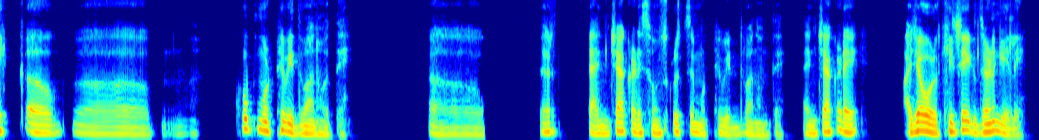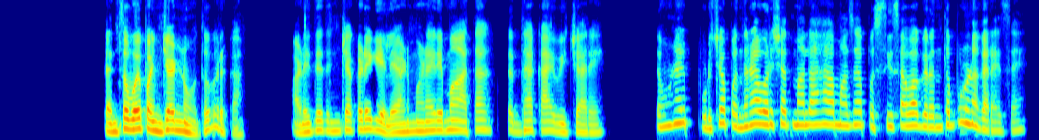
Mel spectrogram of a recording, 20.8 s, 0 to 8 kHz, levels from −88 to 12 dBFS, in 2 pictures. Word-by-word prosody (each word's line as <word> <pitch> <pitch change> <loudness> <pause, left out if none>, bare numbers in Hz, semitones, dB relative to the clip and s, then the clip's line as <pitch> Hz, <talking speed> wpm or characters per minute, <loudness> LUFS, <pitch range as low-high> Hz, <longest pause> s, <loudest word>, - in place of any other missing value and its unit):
एक 135 0 -7
अ, - - -1
अ, 100 -4 -8 0.4
खूप 170 -1 -1
मोठे 140 0 +1
विद्वान 105 -5 +1
होते. 90 -2 -9 0.9
अ, 110 - -7 1.1
तर 125 0 -2 0.3
त्यांच्याकडे 115 +4 0
संस्कृतचे 120 +4 -5
मोठे 110 0 -6
विद्वान 95 -1 -6
होते. 80 0 -11 0.2
त्यांच्याकडे 115 +3 0 0.5
माझ्या 130 +6 +6
ओळखीचे 130 +3 +4
एकजण 125 -1 +3
गेले. 85 -10 -2 1.2
त्यांचं 130 +6 +5
वय 165 +1 +11
95 145 -3 +6
होतं 95 -6 -3
बरं - - -2
का 85 - -9 0.6
आणि 120 +3 +1
ते 150 - +1
त्यांच्याकडे 150 +3 0
गेले. 140 -7 +2
आणि 125 +1 +1
म्हणाले, 145 +2 +2
"मग 155 +2 0
आता 155 +1 0 0.3
सध्या 150 +2 -3
काय 145 -1 -1
विचार 125 -2 -3
आहे?" 115 +1 -7 0.5
तर 200 - -3
म्हणाले, 235 +6 +1 0.2
"पुढच्या 185 +8 -1
15 220 0 +1
वर्षात 240 0 +2
मला 230 0 +1
हा 240 0 +1
माझा 230 +1 -1
35 205 +1 -6
वा 215 +1 +3
ग्रंथ 195 +1 -1
पूर्ण 260 -4 +2
करायचा 140 -3 -4
आहे. 150 +2 -11
135 Hz, 145 wpm, -22 LUFS, 110-165 Hz, 1.2 s, वय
